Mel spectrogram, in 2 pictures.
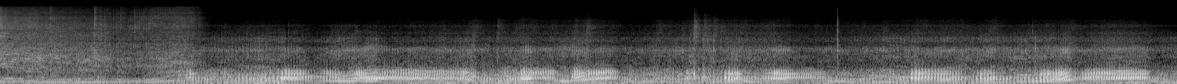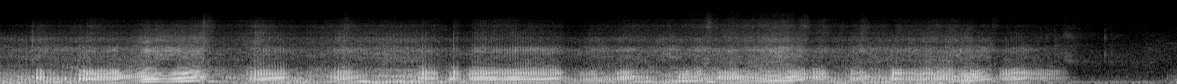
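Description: KTM 350 EXC-F single-cylinder four-stroke enduro motorcycle engine, heard close up from the helmet camera, revving up and down over and over as the bike is ridden hard along a dirt track. It cuts off suddenly about a second before the end.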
